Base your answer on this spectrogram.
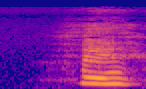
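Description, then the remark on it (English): A single short yawn: a soft breathy intake swelling into a brief voiced, sighing tone that slides downward in pitch and fades out. “Ooh, I'm a little yawn there.”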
